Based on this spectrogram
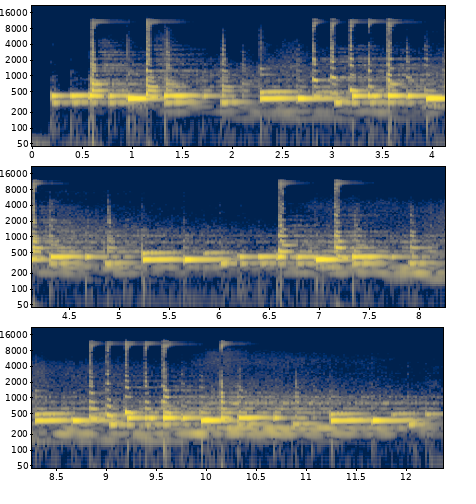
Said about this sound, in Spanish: Vamos a ir con música.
